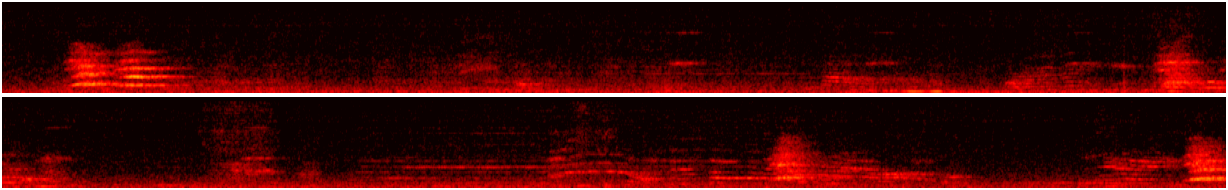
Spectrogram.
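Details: Young blenheim Cavalier King Charles Spaniel puppies from a New Year's litter of five playing in a pen; scattered squeaky yelps and drawn-out bending whines, a few sharp cries at start and end, against a quiet indoor background.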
